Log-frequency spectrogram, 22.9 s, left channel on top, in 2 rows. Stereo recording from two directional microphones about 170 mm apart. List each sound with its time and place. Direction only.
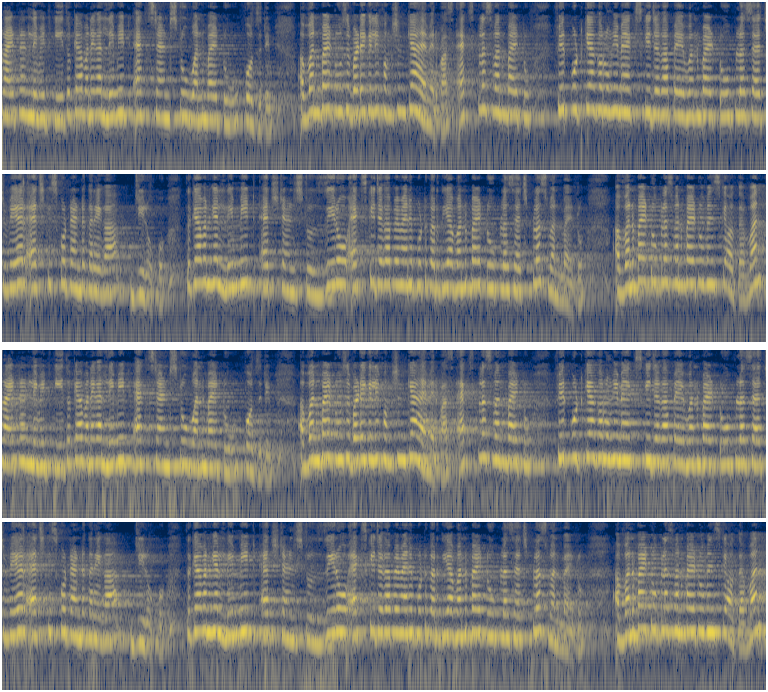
0.0 s a woman's voice: 25° left (ahead or behind)
4.4 s a woman's voice: 25° left (ahead or behind)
